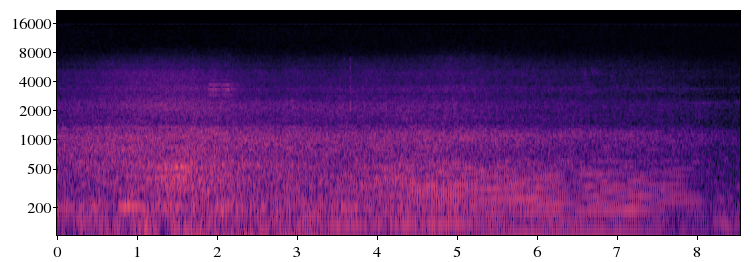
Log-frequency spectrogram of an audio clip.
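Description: A motor vehicle passing by: engine and road noise that swell about a second in and fade away toward the end.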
